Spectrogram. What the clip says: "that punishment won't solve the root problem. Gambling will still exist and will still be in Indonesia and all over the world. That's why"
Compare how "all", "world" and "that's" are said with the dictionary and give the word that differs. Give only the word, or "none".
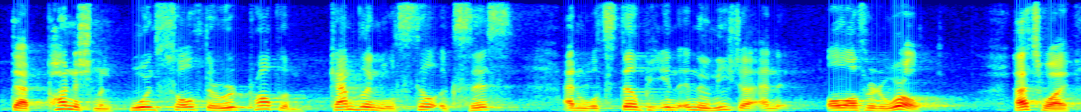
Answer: none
